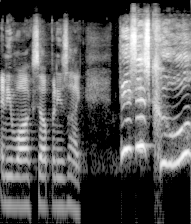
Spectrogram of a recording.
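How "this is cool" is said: put-on very high, childlike small kid voice. Retelling a kid's words on a facility tour: Elmo-like kid voice. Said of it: "You do his voice way too well".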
